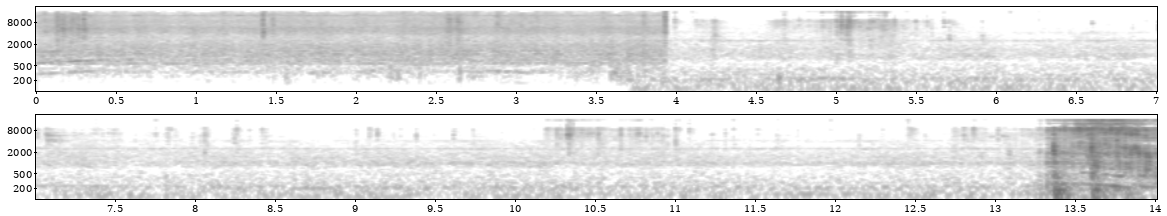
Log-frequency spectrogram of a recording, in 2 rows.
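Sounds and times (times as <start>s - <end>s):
electric whisk whirring: 0.0s - 4.0s, 13.2s - 14.0s.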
